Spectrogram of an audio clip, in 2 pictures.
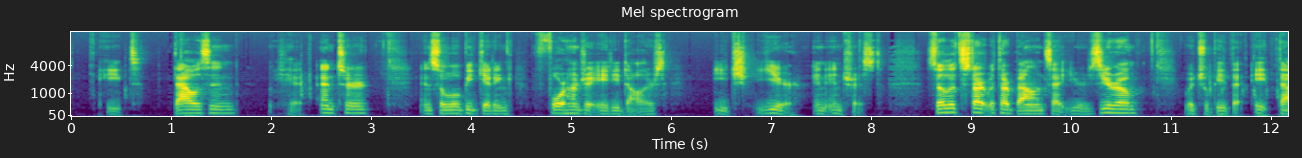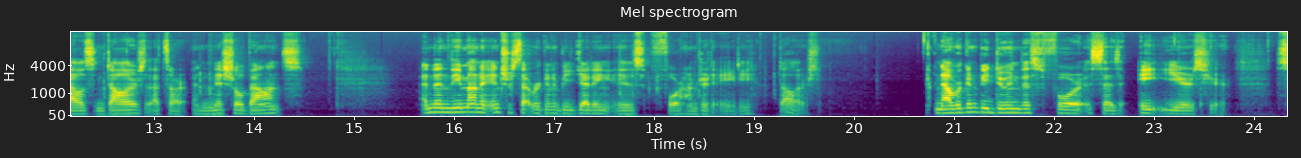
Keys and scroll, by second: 2.0 Return, 18.9 Return.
